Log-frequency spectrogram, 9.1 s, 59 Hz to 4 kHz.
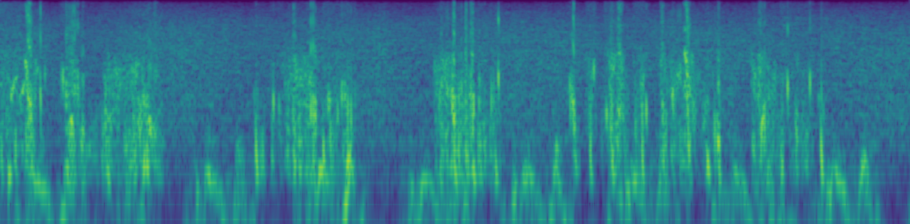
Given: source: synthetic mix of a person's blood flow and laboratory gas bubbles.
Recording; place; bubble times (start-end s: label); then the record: Doppler ultrasound of blood flow; precordium
0.00-0.49 s: bubbles
0.58-1.65 s: bubbles
2.53-3.55 s: bubbles
4.33-5.03 s: bubbles
5.66-5.80 s: bubbles
5.85-6.50 s: bubbles
6.61-7.24 s: bubbles
7.50-8.27 s: bubbles
From the record:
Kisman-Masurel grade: 333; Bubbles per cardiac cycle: rolling drumbeat, 9 or more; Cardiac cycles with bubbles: 50 to 99%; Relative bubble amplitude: loud (0.450 to 0.775); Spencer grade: 3 (all of the cardiac periods contain showers or single bubble signals, but not dominating or overriding the cardiac motion signals); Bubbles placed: anywhere in the cardiac cycle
